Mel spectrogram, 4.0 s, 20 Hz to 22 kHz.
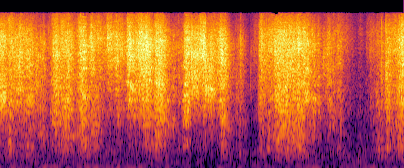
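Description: Hands twisting an inflated 260 latex modelling balloon into pinch twists, the latex rubbing in irregular scratchy bursts.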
